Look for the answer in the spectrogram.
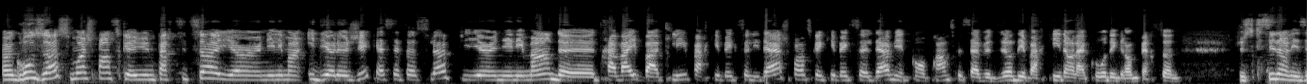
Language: French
